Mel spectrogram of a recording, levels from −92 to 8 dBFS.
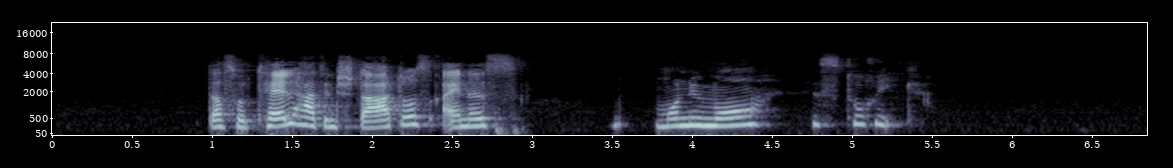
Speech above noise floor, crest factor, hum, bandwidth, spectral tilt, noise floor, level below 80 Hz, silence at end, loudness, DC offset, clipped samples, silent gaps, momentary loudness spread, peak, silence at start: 59 dB; 20 dB; none; 7.6 kHz; -5 dB/octave; -79 dBFS; -64 dBFS; 1.6 s; -21 LUFS; under 0.1%; under 0.1%; none; 18 LU; -4 dBFS; 1 s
